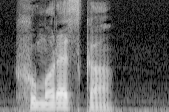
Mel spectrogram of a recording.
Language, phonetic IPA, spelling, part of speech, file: Polish, [ˌxũmɔˈrɛska], humoreska, noun, Pl-humoreska.ogg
